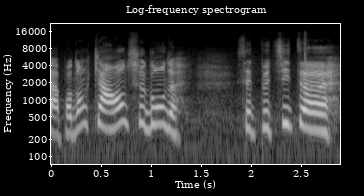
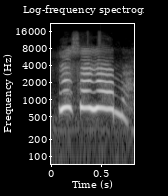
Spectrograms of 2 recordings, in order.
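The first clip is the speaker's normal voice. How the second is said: much higher put-on voice answering herself; a high, cheeky "yes I am" to the coach; mock eager reply; 13 semitones higher, 6 dB louder than usual. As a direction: play the keen student, pitched way up. Answers her own "Ready?" in another voice.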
